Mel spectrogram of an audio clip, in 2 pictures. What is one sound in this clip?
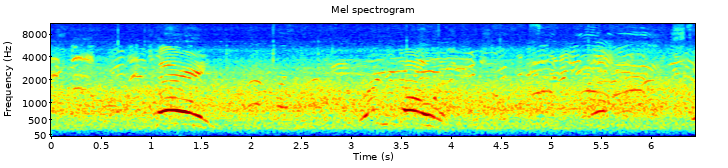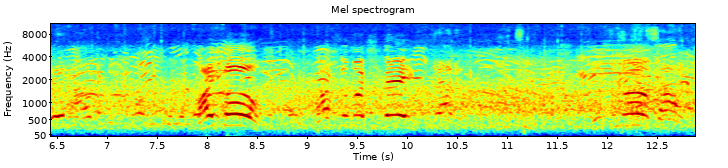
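Spectators shout and cheer loudly now and then.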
